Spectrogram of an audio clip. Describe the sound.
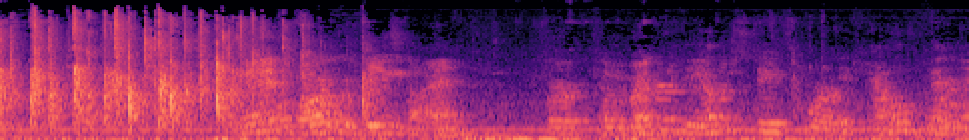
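A burst of audience applause, many hands clapping rapidly for about two seconds, then fading as people start talking and chatter carries on over the last few claps.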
